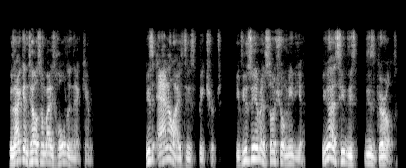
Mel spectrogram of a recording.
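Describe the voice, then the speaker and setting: A man's animated tone, with very wide pitch swings at a fairly quick pace. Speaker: livestreamer. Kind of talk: livestream rant. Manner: loud.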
